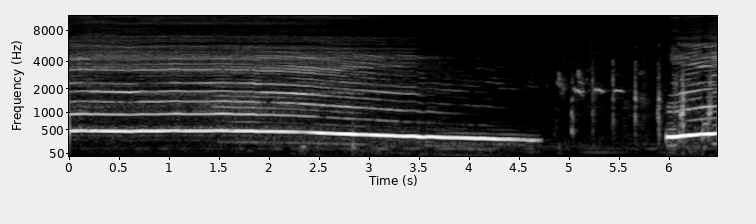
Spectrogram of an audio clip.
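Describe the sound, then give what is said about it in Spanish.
A voice mimics an ambulance siren with one long, loud sustained wail that slowly slides downward in pitch, followed by a few short choppy vocal bursts and the start of another rising wail. “le haga como que le hagas como ambulancia.”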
